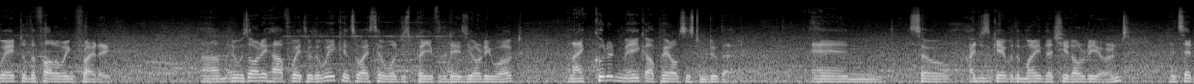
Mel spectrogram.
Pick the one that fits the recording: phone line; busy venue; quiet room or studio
busy venue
